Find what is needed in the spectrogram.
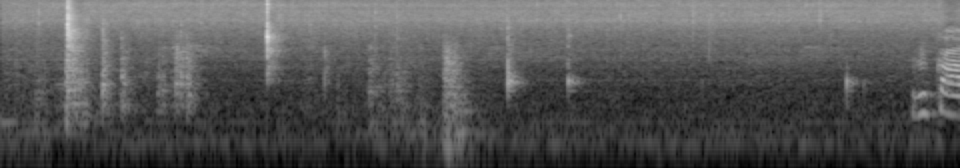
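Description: Sliced onions, green chillies and curry leaves frying in oil in a non-stick pan: a steady low sizzle with scattered short, sharp clicks.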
